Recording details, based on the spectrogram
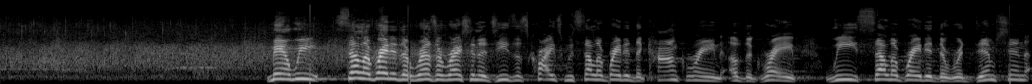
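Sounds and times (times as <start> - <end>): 
audience clapping hands: 0.0 - 5.0
speech: 2.6 - 10.3.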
